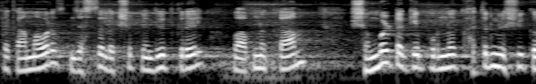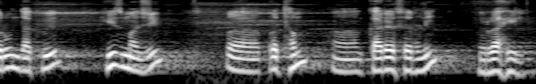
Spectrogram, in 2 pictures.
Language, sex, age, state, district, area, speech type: Marathi, male, 30-45, Maharashtra, Buldhana, urban, spontaneous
